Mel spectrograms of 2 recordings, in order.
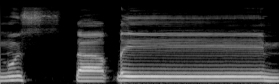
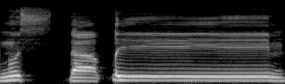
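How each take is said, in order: No difference in how they are said.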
